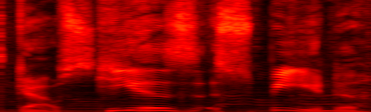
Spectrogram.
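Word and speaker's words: Gauss: right here we are at number seven with gaus yes that's how you pronounce it not Gau it's gaus he is speed not faster than Vault or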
